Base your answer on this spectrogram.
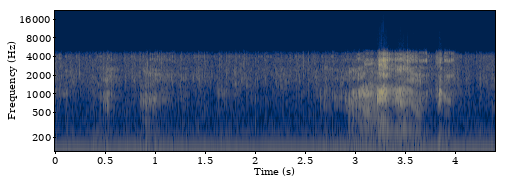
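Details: Wild boar on a busy Estonian forest feeding ground, 18 counted, at 16:53 on 12 December 2012, give a brief burst of harsh grunting and squealing over a steady low hum.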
